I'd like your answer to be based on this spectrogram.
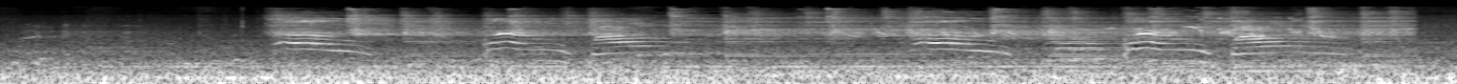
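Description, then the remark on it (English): A cat named Doja meows over and over in quick succession, a steady stream of short, bright, rising-and-falling cries set against a constant low rumble of background noise. “No, I meant the cat's name.”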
